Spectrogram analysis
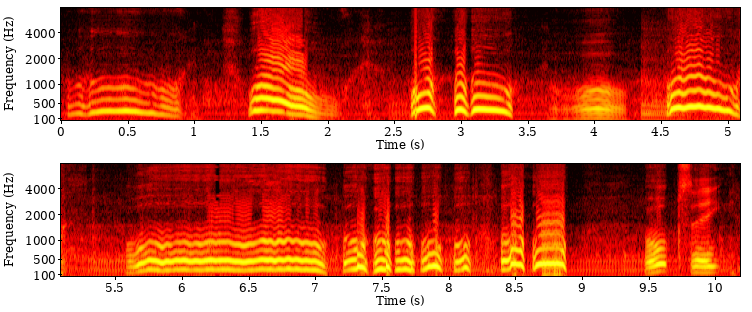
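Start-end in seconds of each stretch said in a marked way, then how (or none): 0.1-7.1 loud high oohs and whoas; high, loud whoops. Real, not acted. Rider on a rough downhill, loud high whoops. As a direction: whoop at every bump. Bumpy descent on bike.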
